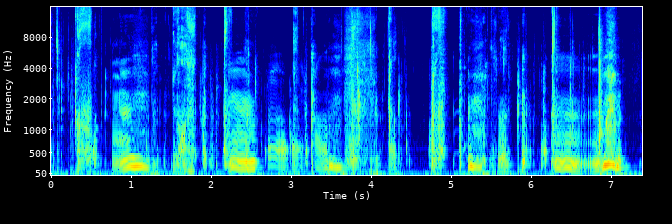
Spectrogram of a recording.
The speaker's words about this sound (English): Do you like how I suck it deep and then apply suction on the way up? Slurping off all that spit.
